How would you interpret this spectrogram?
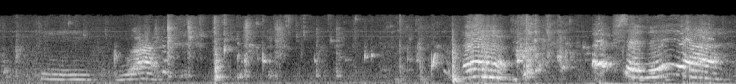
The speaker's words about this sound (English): big toy box, and we filled it with water and bubbles, and you're in the kitchen, on the floor, having a big splash.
